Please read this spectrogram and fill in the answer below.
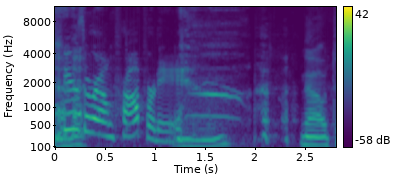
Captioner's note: luahgter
